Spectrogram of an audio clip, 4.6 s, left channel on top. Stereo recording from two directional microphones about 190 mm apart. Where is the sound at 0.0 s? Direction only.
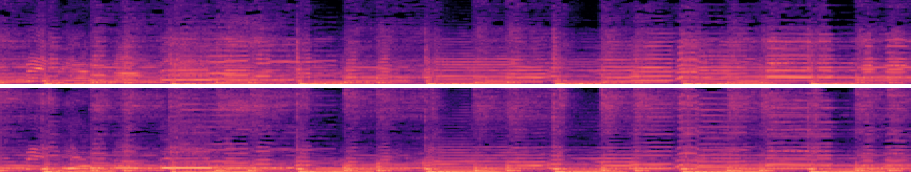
55° right (ahead or behind).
